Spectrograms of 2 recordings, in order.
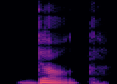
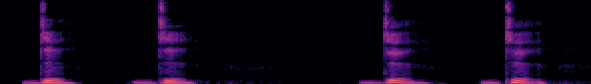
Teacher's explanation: So, when you say the D consonant I want you to feel that same tongue tip seal but add a humming or buzzing vibration from your vocal cords the moment your tongue touches the ridge · So, you should feel a clear very clear deep bass. There is buzzing. There is vibration. So, it is a voiced sound.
